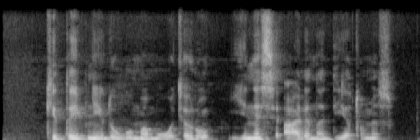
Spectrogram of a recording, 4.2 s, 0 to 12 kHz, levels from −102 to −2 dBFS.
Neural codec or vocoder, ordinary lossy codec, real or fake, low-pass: none; MP3, 96 kbps; real; 10.8 kHz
